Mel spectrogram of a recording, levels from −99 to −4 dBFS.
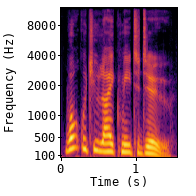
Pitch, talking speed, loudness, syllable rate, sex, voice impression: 160 Hz, 270 wpm, -17 LUFS, 5.0 syllables/s, male, very masculine, very adult-like, very middle-aged, thick, tensed, powerful, bright, slightly soft, slightly clear, fluent, slightly cool, intellectual, refreshing, slightly sincere, calm, mature, very friendly, reassuring, unique, slightly elegant, slightly wild, slightly sweet, lively, kind, slightly intense, slightly light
